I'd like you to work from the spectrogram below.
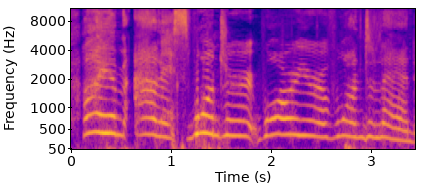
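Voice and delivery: high, loud, grandly slowed declaration; epic heroine. Retold or imitated. Retells her epic self-introduction.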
